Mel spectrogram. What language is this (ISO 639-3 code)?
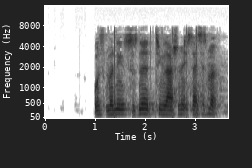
uzb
